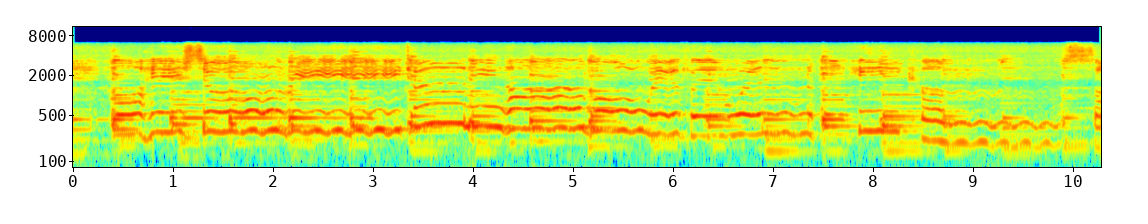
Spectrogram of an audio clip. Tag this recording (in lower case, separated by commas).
singing, music, ukulele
